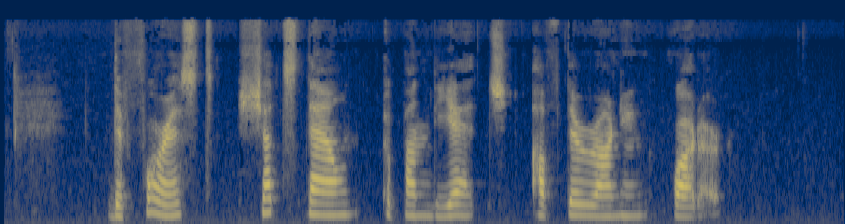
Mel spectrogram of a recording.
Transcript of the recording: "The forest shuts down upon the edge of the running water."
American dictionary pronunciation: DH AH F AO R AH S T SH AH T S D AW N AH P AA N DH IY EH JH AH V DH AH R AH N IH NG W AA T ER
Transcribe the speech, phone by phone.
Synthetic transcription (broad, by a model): DH AH F AO R AH S T SH AH T S D AW N AH P AA N DH IY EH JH AH V DH AH R AH N IH NG W AA T ER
